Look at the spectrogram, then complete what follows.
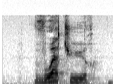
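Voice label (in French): "Voiture", French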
